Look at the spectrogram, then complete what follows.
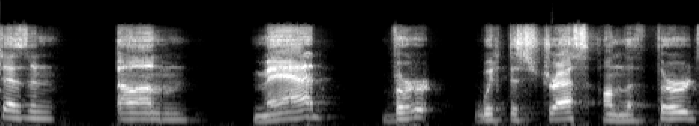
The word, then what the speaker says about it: animadvert: word type an advert is a verb it's pronounced as an um mad vert with distress on the third syllable meaning to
